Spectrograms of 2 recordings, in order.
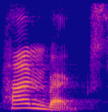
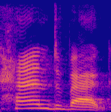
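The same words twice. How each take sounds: First: The d in hand is dropped. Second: The d in hand is pronounced. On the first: The speaker calls it right. "डी आपका silent रहेगा" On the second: The speaker calls it wrong. "It's not हैंड बैग"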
